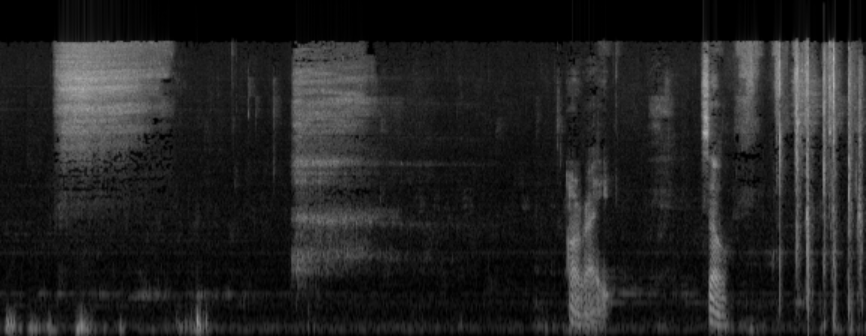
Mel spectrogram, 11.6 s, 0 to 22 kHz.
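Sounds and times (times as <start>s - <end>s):
speech: 7.6s - 8.2s, 9.4s - 9.8s
deck of cards being riffle shuffled before a card reading: 10.3s - 11.5s.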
